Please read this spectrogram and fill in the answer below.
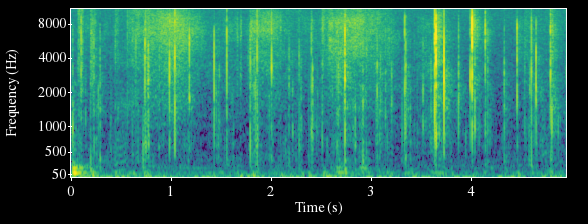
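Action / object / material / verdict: scrape / cellophane wrapper around a cotton towel / cellophane / none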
